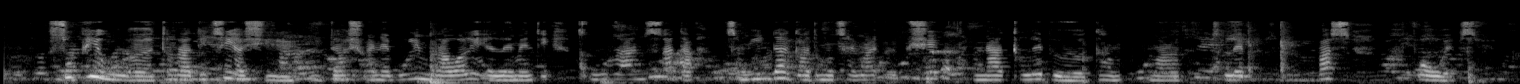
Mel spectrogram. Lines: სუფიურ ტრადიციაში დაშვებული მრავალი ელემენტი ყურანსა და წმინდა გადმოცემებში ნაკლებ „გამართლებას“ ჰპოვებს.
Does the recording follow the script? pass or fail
pass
